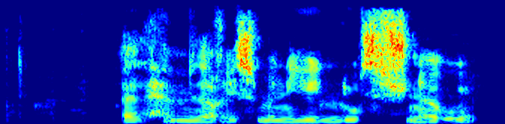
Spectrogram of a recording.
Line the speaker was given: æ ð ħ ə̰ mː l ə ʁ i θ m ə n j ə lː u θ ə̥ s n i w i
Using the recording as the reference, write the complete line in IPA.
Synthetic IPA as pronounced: æ ð ħ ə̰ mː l ə ʁ i s m ə n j ə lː u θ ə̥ ʃ n æ w i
